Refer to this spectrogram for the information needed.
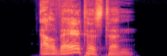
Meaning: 1. superlative degree of erwählt 2. inflection of erwählt: strong genitive masculine/neuter singular superlative degree
- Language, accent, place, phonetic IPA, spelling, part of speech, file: German, Germany, Berlin, [ɛɐ̯ˈvɛːltəstn̩], erwähltesten, adjective, De-erwähltesten.ogg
